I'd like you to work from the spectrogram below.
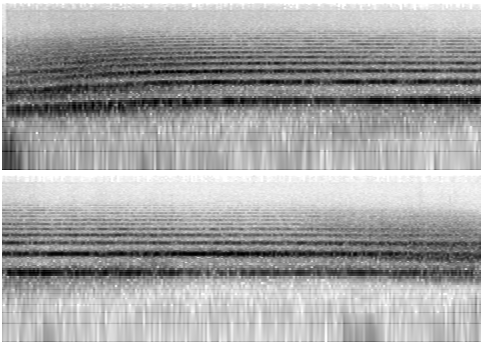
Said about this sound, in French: Ouais, j'envoie la sirène et et on commence.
